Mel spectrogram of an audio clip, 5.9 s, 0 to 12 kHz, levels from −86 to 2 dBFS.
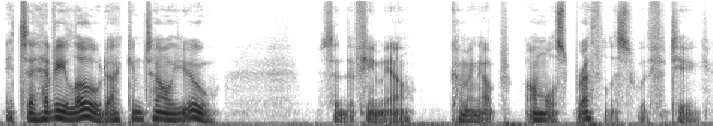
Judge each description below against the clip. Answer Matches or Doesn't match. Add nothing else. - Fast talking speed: Doesn't match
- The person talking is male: Matches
